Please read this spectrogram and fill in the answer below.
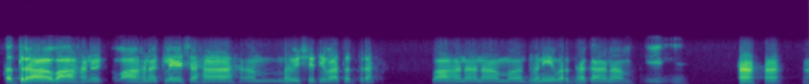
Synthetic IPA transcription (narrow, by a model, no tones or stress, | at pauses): t̪ɐt̪ɾɐʋaːɦɐnɐʋaːɦɐnɐkleːʂɐɦɐ̆bʱɐʋiʃjɐt̪iʋaːt̪ɐt̪ɾɐ | ʋaːɦɐnaːnaːmd̪ʱʋɐniːʋɐɾd̪ʱɐkaːɳaːm | ɦãːɦãː | ɦa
